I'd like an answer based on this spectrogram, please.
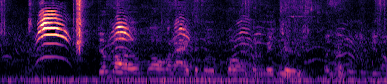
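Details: Tiny abandoned kittens mewing: a loud, high, arched meow near the start, then several softer rising-falling mews, with a human voice partly overlapping and a steady low hum beneath.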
